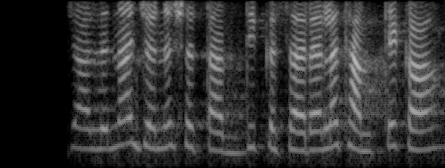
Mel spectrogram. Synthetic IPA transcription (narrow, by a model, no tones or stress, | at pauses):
d͡ʑalnad͡ʑənəɕət̪ab̚d̪iːkəsaɾjalat̪ʰãm̚t̪eka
